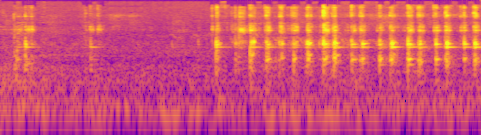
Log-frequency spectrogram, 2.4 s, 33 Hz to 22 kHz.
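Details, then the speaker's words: Old water pump from a 2002 Chevy Trailblazer LS, removed and spun by hand, gives rapid, uneven dry clicking and ratcheting. The owner traced an engine squeak to it and it was wobbling violently. Worn bearing; replaced along with the serpentine belt. "I mean you could just hear how bad it is but I could spin it when I spin it it sounds really really janky and ratchety"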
